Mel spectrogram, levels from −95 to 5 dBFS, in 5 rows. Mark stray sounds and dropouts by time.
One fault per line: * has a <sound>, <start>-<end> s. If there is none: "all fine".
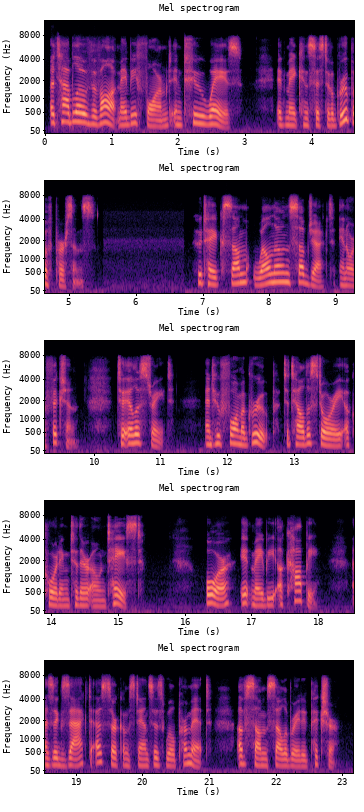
all fine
